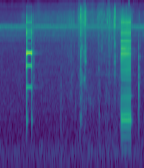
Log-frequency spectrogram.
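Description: A Bounty Hunter Quick Draw II metal detector gives electronic tones while passing over a silver target: a short high beep, fainter blips, then a longer, louder buzzing tone, each close and clear against a quiet background.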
